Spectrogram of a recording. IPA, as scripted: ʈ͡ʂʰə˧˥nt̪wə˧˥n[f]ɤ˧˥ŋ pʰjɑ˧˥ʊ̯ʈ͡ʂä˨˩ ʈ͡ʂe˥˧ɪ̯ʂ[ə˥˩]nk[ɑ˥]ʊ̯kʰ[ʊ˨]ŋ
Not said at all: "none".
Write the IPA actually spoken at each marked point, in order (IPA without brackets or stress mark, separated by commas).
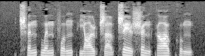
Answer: f, ə˥˩, ɑ˥, ʊ˨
